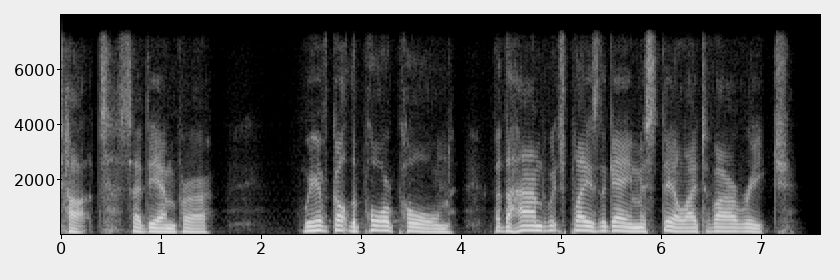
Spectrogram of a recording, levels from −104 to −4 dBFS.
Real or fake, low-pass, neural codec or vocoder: fake; 7.2 kHz; codec, 16 kHz, 8 kbps, FunCodec, trained on Chinese and English, 25 frames a second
